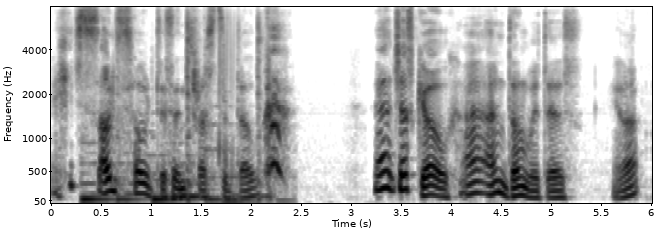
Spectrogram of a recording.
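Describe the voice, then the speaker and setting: Very animated but unhurried, this speedrunner narrates his run in an easygoing, conversational way. His medium-pitched voice has a darkish tone, and game music runs in the background.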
